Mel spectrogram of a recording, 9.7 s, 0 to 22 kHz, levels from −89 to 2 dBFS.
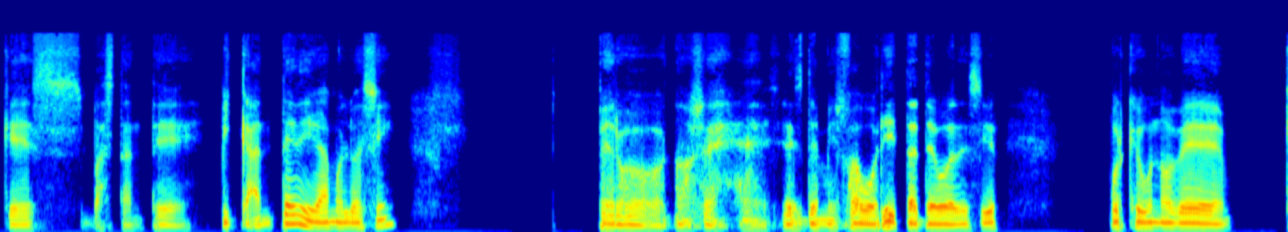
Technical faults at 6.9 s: none

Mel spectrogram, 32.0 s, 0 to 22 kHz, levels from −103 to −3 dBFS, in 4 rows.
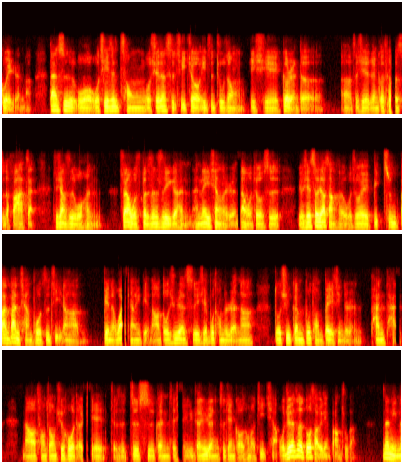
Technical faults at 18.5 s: AMR wideband (HD Voice) codec; lost AMR speech frames

